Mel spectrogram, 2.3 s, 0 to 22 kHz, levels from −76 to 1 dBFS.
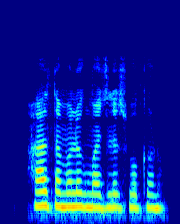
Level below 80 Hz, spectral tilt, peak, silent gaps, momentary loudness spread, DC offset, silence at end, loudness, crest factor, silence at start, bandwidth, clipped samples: -62 dBFS; -6 dB/octave; -12 dBFS; none; 9 LU; under 0.1%; 0.2 s; -27 LUFS; 16 dB; 0.35 s; 9 kHz; under 0.1%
